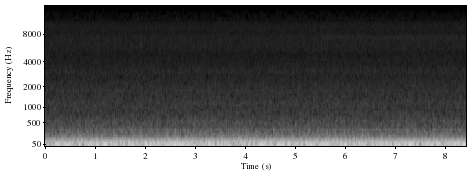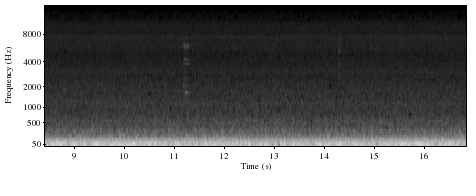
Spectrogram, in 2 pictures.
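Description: Jeep Wrangler's engine idling steadily, a low, even rumble heard from inside the cab.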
